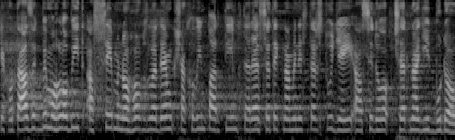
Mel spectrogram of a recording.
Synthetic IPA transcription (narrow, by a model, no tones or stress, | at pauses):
cɛxʔo̞t̪aːzɛɡ̚bɪmoɦlo̞biːt̪ʔasɪmno̞ɦo̞vzlɛdɛmkʃaxo̞viːmpaɾt̪iːmkt̪ɛɾɛːsɛt̪ɛcnamɪnɪst̪ɛɾst̪vuɟɛjiːʔaasɪdot͡ʃɛɾnaɟiːd̪̚budo̞w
